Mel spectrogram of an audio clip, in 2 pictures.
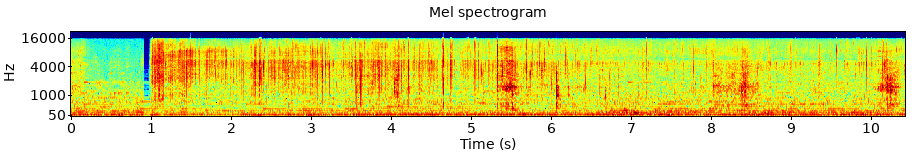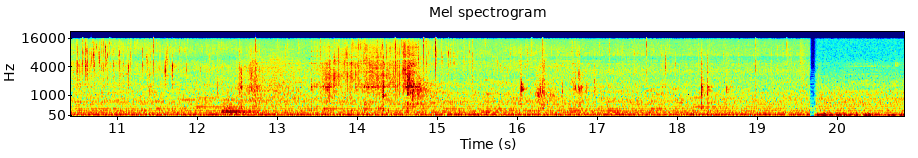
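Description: Fish frying in hot oil, a steady sizzle full of crackles and pops that starts suddenly about a second in and cuts off near the end. Faint background music plays underneath.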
